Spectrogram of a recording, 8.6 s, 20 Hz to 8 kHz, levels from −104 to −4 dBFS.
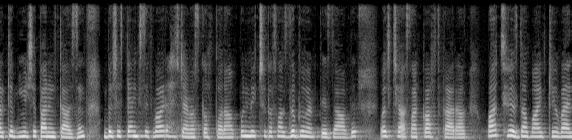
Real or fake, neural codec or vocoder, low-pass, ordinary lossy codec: fake; codec, 16 kHz, 1 kbps, FunCodec, trained on LibriTTS, 50 frames a second; none; none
